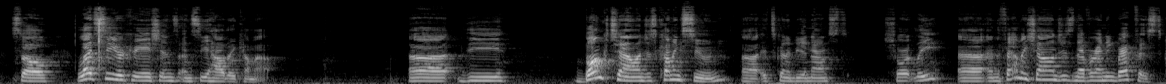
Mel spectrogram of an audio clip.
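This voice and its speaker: A man's voice: sits high, fairly bright tone. A man co-hosts a morning show in a casual, unscripted way. He makes announcements and slips in wry, joking asides. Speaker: camp morning show co-host.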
